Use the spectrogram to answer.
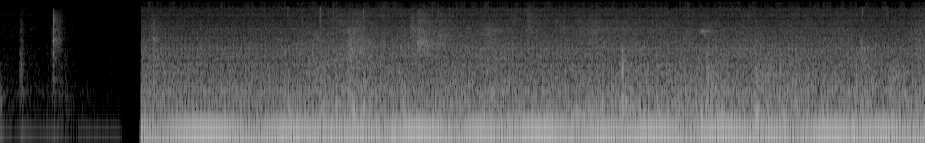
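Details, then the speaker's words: Transcutaneous laryngeal EMG with a bipolar concentric needle in the thyroarytenoid muscle of a patient with unilateral vocal fold paralysis: near-silence, then a loud steady hum with continuous crackling and pops, showing muscle activation potentials. "As soon as you entered the needle into the TA muscle, you follow the sharpness and the sound of the act activation potentials of the muscles."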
